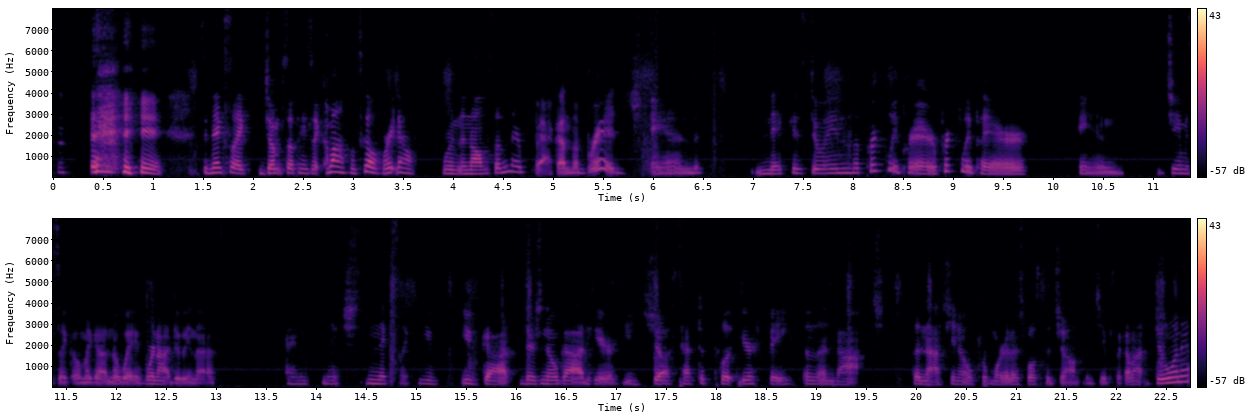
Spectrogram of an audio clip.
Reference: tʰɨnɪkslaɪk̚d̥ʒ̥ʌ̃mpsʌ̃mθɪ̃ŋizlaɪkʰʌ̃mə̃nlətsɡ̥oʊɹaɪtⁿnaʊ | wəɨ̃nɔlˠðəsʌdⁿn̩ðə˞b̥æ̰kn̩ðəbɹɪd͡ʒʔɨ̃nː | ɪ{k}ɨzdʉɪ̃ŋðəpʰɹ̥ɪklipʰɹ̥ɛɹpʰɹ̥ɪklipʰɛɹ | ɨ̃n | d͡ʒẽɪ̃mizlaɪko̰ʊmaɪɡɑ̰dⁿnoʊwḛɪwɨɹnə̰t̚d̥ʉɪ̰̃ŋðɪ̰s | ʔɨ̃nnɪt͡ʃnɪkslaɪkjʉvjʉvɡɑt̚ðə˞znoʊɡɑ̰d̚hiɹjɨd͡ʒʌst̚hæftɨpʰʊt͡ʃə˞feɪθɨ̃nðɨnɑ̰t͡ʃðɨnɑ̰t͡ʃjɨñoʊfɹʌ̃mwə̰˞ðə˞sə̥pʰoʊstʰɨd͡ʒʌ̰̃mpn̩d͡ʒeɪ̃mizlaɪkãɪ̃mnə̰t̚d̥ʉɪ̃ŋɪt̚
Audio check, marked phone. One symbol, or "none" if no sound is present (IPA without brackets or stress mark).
k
